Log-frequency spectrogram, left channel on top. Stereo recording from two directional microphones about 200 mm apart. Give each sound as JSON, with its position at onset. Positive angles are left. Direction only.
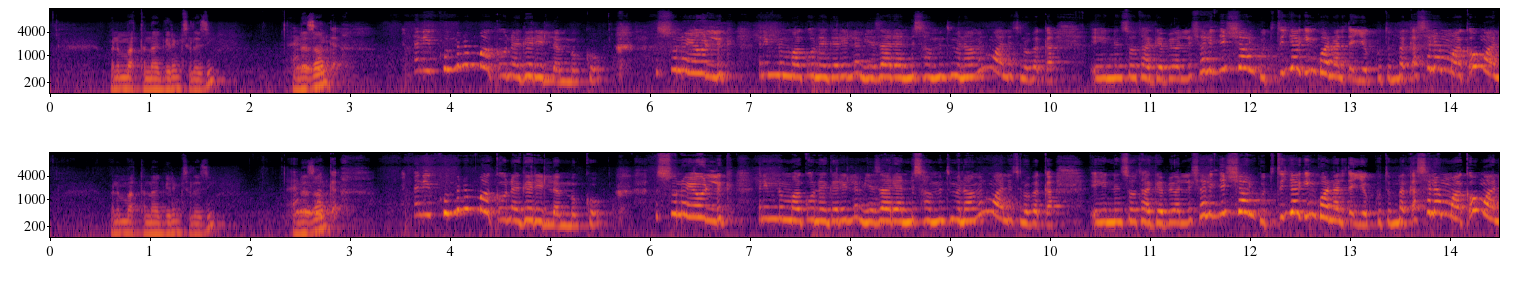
{"t": 0.6, "sound": "speech", "side_deg": 25}
{"t": 3.6, "sound": "speech", "side_deg": -45}
{"t": 4.3, "sound": "a woman's voice", "side_deg": -60}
